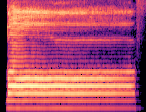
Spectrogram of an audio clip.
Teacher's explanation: কোন জায়গা থেকে উচ্চারিত হবে জিহ্বার গোড়া খেয়াল করতে হবে কিন্তু জিহ্বার গোড়া তার বরাবর উপরে তালুর সাথে লাগাবো লাগিয়ে আমরা মোটা আওয়াজে উচ্চারণ করব · শেষে হালকা বাতাস বের হবে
